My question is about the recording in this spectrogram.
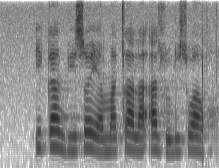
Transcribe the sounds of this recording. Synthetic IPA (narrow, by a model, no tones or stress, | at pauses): ik̬ʼambʱisɔjamaǀalaʔaɮuliswaːk̬ɔ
